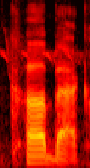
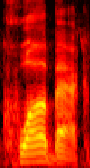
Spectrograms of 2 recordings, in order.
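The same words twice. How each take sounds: First: It begins with a plain k sound. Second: It begins with a kw sound. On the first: The speaker calls it right. "but it's Quebec, like a K with a K" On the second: The speaker calls it wrong. "most people say Quebec"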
